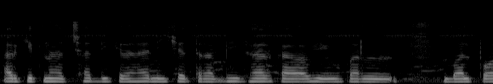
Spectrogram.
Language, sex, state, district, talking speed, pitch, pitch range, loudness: Hindi, male, Chhattisgarh, Sarguja, 195 wpm, 135 Hz, 130-140 Hz, -39 LUFS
